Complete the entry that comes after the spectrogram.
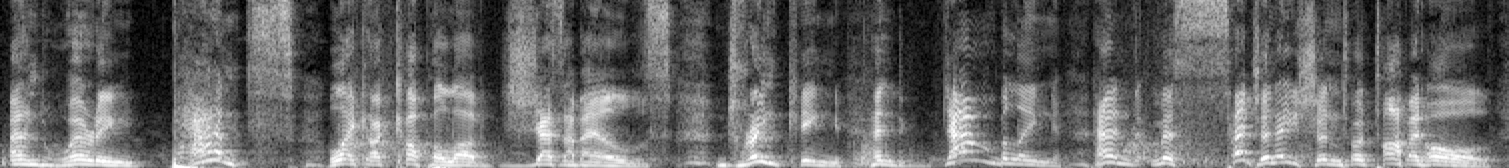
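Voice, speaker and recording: An actor playing a scolding, sanctimonious old preacher who declaims pompously in a radio play. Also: male voice, sits high, fairly bright tone, a little hiss or hum, heavily acted.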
